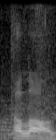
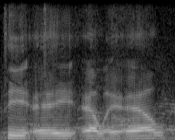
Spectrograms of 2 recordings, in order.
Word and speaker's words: Talal: First name Talal, T-A-L-A-L, and last name Alami, A-L-A-M-E. Kind of like a little town Talala with that A, Talal.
